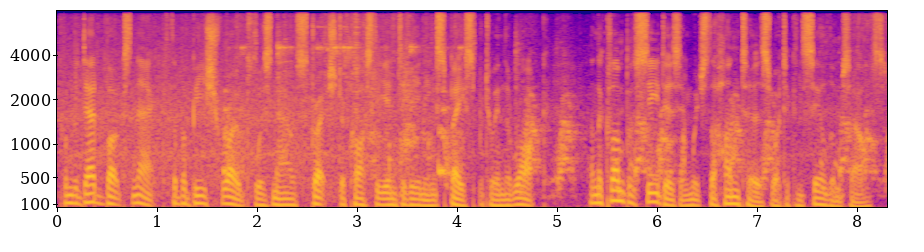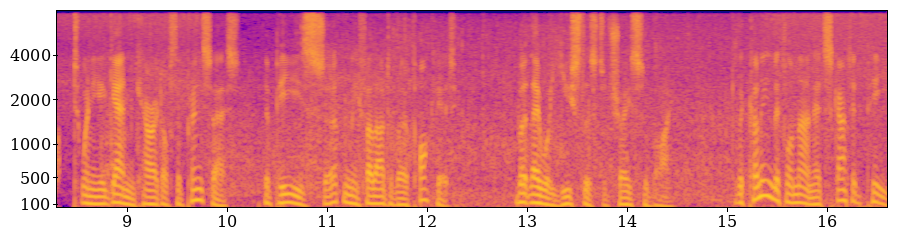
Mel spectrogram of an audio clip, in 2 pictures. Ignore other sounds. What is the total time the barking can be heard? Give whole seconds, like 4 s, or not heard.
7 s.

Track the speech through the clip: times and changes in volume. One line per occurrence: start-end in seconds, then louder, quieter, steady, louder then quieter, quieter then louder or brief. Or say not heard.
0.0-16.5 steady.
